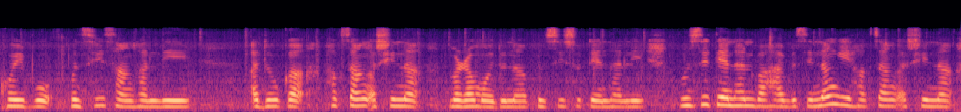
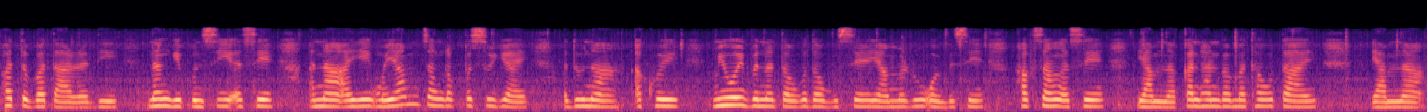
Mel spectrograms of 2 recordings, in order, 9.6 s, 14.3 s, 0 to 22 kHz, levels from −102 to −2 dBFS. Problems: background sounds at intervals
